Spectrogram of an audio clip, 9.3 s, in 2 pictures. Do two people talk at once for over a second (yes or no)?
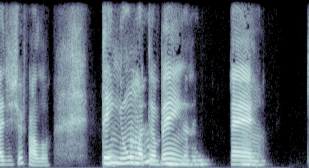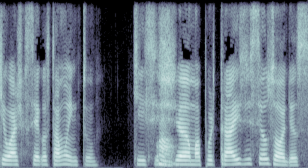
yes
